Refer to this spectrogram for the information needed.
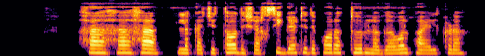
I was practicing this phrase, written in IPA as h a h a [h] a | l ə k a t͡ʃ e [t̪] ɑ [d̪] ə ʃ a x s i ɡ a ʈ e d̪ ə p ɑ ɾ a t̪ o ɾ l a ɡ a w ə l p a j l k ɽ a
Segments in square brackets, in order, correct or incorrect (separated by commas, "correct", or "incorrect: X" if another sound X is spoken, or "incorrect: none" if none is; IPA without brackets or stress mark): correct, correct, correct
